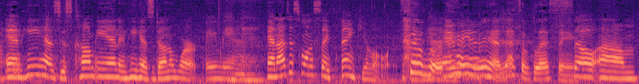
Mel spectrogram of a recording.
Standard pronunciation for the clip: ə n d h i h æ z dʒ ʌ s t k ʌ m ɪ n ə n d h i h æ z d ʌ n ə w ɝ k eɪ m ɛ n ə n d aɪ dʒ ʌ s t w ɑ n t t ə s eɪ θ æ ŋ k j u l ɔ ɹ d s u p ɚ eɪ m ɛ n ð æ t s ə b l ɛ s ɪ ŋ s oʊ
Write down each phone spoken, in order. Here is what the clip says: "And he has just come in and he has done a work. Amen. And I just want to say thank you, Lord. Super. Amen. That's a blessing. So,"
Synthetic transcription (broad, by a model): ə n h i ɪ z dʒ ʌ s k ʌ m ɪ n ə n i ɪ z d ʌ n ə w ɝ k eɪ m ɛ n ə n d aɪ dʒ ʌ s t w ɑ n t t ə s eɪ θ æ ŋ k j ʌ l ɔ ɹ d s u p ɚ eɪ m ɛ n ð æ t s ə b l ɛ s ɪ ŋ s oʊ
